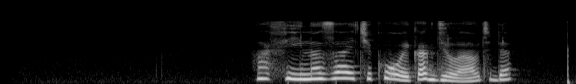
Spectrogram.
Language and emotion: Russian, positive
